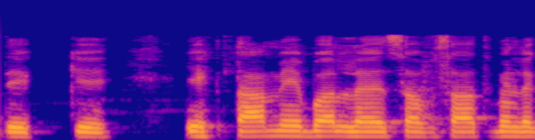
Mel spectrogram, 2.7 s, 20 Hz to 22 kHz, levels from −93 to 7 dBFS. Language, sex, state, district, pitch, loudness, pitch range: Hindi, male, Bihar, Saharsa, 135 Hz, -17 LUFS, 130-140 Hz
